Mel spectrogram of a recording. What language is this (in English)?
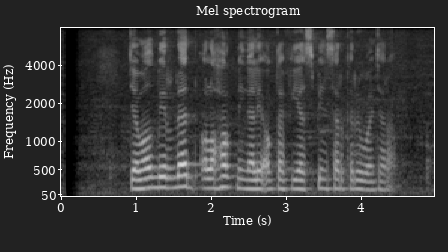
Sundanese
